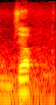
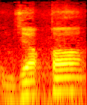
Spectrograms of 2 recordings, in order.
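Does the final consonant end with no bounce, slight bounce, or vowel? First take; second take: no bounce; vowel. First: The final consonant ends with no bounce at all. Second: The final consonant is followed by a full vowel. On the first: "ये कलकला ही नहीं हुआ" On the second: "ये गलत हो गया क्योंकि ज़बर तरह मालूम होने लगा"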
